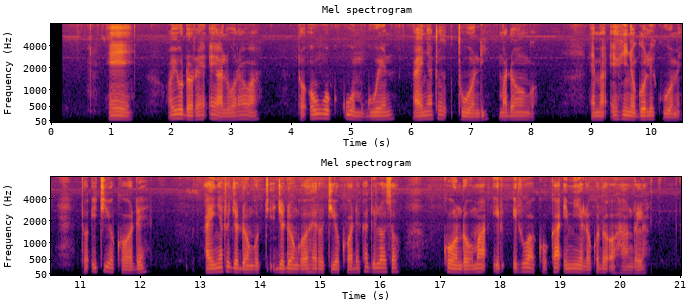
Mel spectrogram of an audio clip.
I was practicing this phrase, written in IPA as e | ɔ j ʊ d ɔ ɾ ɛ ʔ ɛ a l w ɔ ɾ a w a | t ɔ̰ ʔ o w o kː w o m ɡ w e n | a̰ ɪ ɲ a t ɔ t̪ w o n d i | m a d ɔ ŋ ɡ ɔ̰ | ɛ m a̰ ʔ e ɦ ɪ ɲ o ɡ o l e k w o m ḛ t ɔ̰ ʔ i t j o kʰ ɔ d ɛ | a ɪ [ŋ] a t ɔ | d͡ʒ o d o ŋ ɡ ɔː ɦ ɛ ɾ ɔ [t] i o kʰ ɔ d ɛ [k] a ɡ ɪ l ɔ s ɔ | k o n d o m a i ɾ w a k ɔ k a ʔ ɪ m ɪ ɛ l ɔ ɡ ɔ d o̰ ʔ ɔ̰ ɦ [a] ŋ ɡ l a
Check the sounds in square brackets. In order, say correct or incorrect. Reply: incorrect, correct, correct, correct

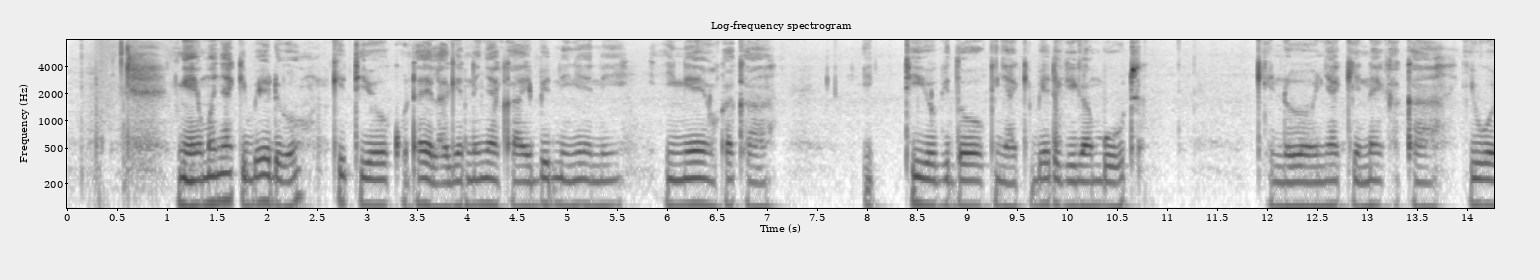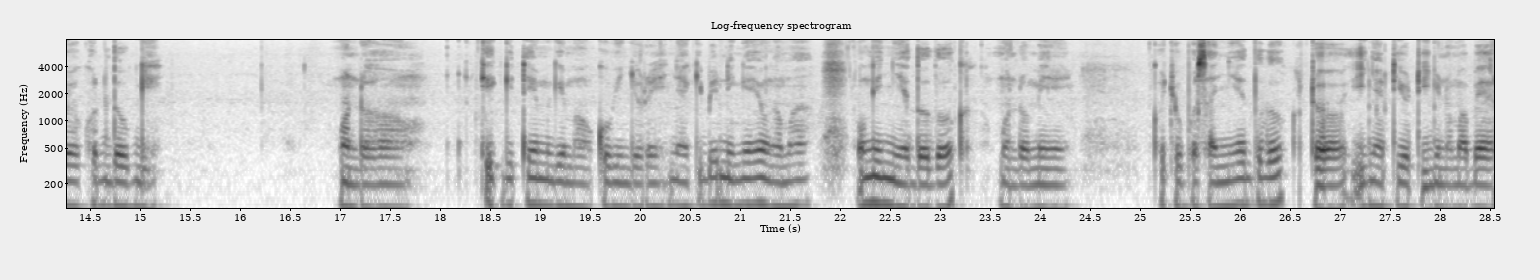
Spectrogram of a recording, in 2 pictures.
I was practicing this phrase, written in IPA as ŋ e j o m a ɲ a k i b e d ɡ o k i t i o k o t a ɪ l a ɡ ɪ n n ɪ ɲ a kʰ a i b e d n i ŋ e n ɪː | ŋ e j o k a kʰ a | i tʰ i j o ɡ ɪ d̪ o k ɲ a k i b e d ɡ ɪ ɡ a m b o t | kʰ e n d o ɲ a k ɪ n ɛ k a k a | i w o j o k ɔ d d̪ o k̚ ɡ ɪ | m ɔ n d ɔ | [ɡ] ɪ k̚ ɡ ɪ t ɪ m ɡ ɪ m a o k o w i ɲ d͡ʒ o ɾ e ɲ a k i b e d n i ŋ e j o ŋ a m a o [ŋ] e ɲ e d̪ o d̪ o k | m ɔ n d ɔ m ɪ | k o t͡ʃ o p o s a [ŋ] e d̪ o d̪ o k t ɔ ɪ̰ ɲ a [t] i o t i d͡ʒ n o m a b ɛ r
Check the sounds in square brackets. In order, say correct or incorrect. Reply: incorrect, correct, incorrect, correct

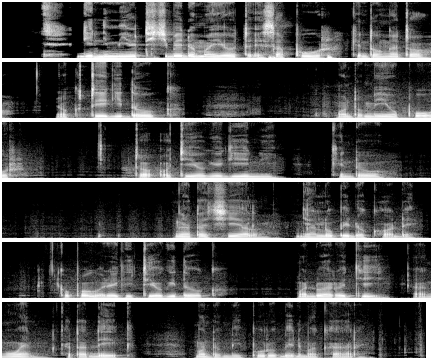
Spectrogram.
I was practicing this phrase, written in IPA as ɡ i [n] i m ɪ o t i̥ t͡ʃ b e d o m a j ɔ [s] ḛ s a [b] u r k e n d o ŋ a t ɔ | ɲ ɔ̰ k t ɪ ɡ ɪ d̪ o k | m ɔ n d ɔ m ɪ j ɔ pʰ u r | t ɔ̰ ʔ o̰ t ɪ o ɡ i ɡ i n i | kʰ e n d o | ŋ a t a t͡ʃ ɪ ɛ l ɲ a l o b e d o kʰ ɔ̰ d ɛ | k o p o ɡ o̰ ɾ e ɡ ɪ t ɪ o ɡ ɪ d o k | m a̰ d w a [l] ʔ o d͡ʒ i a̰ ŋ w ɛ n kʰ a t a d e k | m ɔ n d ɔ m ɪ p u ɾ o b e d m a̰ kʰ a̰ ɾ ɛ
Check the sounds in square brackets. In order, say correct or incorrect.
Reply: correct, incorrect, incorrect, incorrect

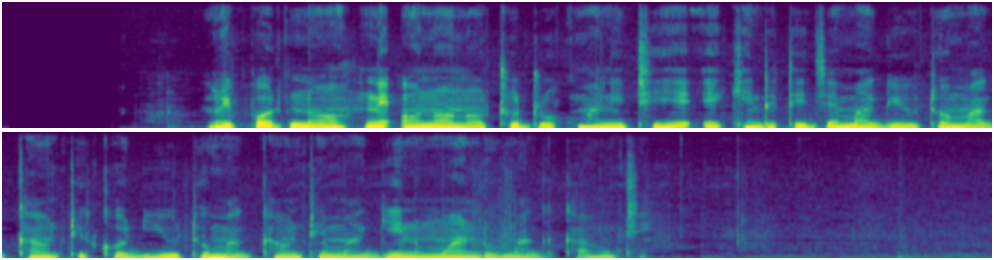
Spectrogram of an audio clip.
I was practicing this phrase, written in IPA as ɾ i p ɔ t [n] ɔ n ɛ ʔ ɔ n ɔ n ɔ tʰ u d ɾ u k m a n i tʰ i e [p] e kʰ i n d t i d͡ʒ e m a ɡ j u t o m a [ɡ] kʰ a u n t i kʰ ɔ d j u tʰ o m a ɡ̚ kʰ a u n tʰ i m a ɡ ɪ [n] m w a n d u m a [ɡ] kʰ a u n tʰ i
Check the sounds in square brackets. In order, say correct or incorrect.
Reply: correct, incorrect, correct, correct, correct

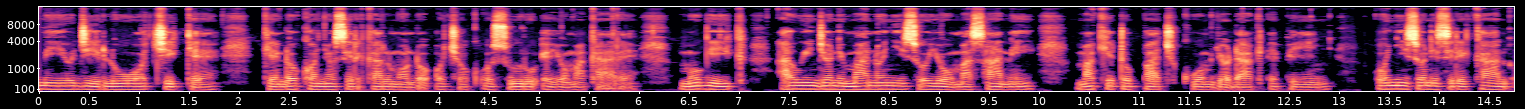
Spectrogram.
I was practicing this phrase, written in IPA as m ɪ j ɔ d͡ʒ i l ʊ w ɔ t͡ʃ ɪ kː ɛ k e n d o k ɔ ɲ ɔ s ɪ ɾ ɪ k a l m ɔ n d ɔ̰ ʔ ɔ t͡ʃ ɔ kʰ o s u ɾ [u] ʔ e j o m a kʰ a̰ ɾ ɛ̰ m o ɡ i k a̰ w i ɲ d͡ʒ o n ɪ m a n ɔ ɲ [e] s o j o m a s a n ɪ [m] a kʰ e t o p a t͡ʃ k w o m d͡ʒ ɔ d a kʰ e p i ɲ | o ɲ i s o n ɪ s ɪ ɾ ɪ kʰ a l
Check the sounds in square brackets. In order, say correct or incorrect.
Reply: correct, incorrect, correct

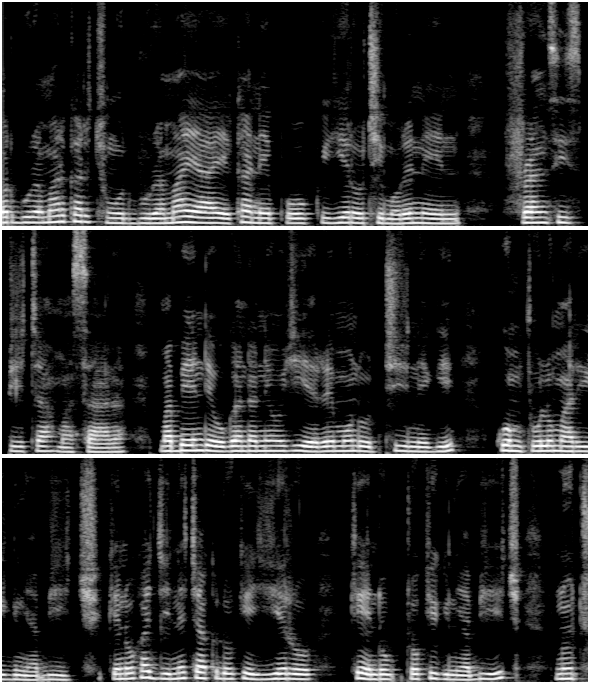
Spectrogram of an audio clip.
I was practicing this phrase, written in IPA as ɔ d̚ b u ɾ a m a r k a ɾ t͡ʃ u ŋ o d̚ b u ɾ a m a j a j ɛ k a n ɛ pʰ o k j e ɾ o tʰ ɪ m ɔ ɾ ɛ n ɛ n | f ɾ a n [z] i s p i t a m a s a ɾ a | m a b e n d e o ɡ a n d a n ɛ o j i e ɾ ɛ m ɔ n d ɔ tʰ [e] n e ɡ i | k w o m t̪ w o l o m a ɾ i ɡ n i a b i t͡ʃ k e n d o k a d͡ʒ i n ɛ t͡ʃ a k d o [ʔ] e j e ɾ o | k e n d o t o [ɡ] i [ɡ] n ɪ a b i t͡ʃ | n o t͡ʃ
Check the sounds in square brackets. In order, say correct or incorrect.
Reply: incorrect, incorrect, incorrect, incorrect, correct

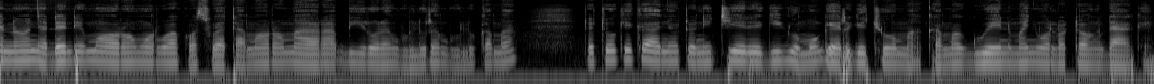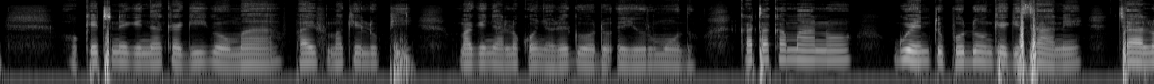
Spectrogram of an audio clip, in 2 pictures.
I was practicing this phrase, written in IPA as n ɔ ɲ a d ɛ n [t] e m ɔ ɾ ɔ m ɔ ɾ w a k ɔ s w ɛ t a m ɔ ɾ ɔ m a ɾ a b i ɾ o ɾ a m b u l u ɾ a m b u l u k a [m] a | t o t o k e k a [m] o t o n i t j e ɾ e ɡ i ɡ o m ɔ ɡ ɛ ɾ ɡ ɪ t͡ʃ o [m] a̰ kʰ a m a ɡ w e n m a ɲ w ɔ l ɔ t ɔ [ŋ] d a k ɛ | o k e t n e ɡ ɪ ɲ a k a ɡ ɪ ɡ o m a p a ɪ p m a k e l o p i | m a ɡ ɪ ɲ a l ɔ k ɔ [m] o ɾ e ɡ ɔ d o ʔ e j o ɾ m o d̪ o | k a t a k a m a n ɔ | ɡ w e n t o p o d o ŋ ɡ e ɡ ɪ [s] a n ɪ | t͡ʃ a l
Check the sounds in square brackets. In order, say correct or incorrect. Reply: incorrect, correct, incorrect, correct, correct, incorrect, correct

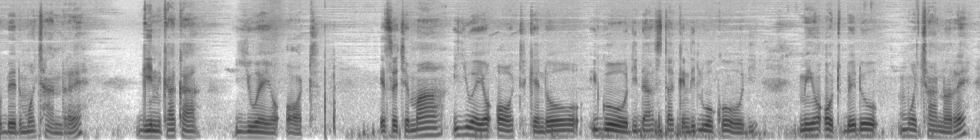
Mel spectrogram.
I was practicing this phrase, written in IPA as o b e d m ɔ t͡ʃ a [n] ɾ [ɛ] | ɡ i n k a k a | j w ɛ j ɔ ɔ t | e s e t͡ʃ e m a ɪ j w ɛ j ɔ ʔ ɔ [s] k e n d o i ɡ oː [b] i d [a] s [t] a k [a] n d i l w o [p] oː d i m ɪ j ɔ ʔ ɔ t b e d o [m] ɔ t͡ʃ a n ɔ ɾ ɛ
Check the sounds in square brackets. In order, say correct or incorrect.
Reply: correct, correct, incorrect, incorrect, correct, correct, incorrect, incorrect, correct

